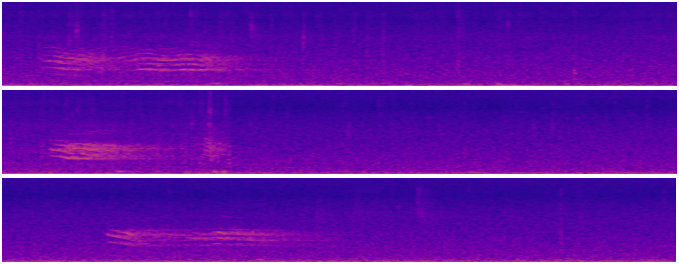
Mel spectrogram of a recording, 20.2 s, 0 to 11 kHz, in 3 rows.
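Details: A distant moose gives three drawn-out, nasal moaning calls, each about two seconds long, recorded during the hunting season at roughly 200 to 800 feet or more, with no wind.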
